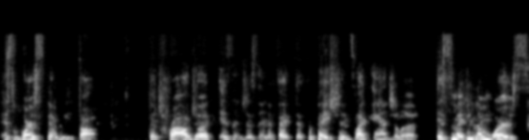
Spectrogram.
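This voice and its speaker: A woman's voice: fairly high pitch, normal speed, a little mellow, poor audio. A woman in a table read playing a blunt, emphatic, protective female colleague in a drama. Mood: grave, urgent. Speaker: actor in a script table read. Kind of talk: dramatic script reading.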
